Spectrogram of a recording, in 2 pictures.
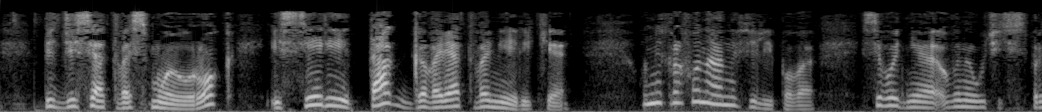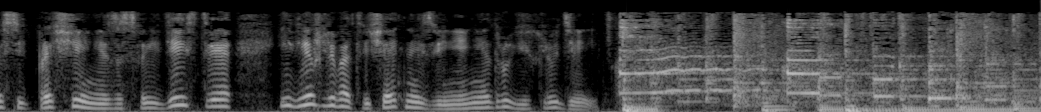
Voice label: russian english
